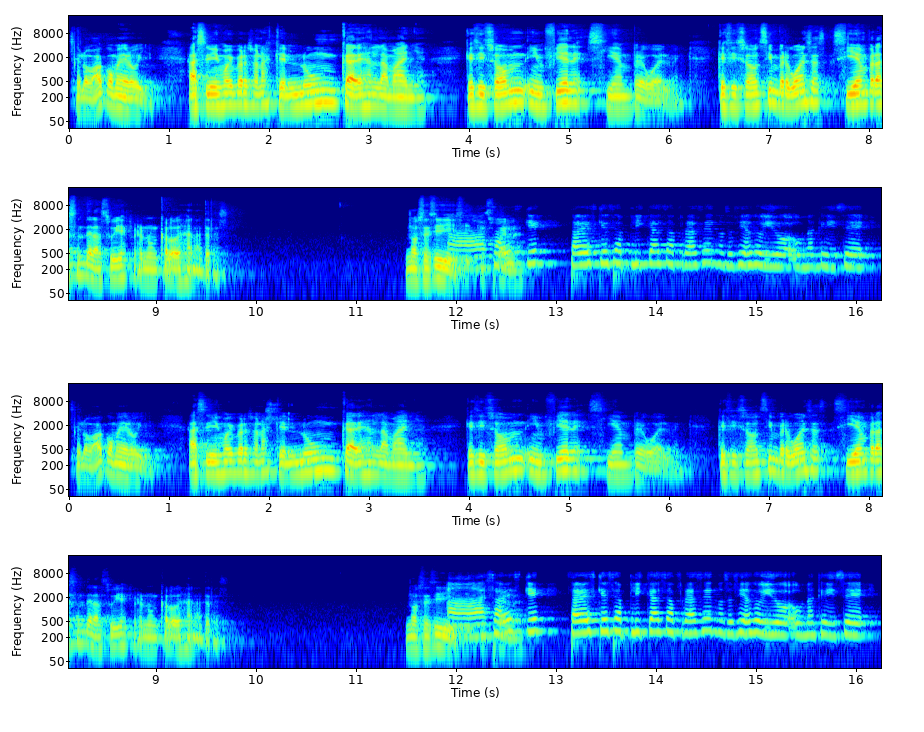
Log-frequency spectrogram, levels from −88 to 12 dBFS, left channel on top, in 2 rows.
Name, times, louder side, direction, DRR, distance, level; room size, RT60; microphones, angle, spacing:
voice 1, 0.1-0.8 1.2-3.6 4.0-6.1 6.5-9.6 11.5-12.0 12.4-12.6, left 4 dB, 65° left, 0.5 m, -25 dB
voice 2, 11.9-12.8 13.1-16.1, right 3 dB, 55° right, 1.1 m, -33 dB
13.5 x 9.1 x 9.9 m
head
